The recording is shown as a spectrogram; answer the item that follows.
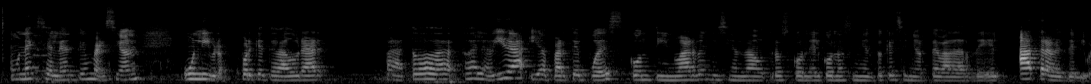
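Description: Her tone is bright and sharp at a medium pitch. The woman talks at a fairly quick pace with fairly even intonation. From Mexico, Ensenada (Baja California). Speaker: teacher and avid reader. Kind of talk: live-streamed book talk. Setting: reading room in a bookstore.

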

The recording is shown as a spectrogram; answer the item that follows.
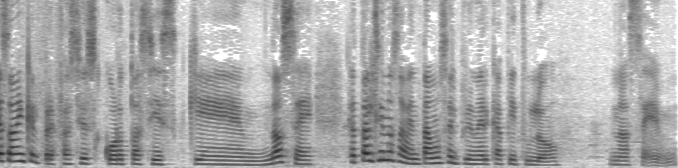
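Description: Using very wide pitch swings, a woman speaks at a moderate pace with a fairly high pitch and a dark, mellow tone. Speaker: podcaster and fiction writer. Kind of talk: reading aloud; casual chat.

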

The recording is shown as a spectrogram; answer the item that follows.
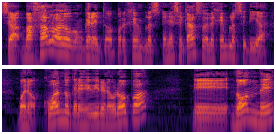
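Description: Lively intonation marks this man's fairly high voice, an unremarkable speaking voice delivered at a moderate pace. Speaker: marketing podcast host and entrepreneur. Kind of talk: casual chat.

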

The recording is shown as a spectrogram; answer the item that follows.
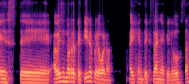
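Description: A man's voice with fairly even intonation. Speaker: podcast co-host. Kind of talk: casual chat.

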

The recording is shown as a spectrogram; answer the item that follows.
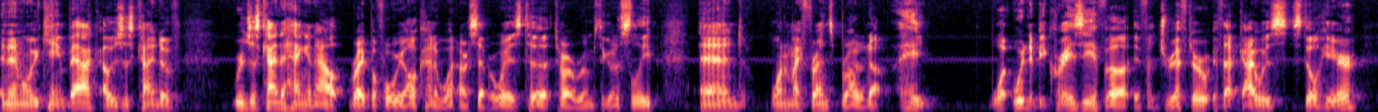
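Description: In a very clean recording over a silent background, a man speaks in an unremarkable speaking voice. His pitch is medium, his intonation fairly even, and his pace fairly quick. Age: 30s. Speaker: podcast host and bike rider. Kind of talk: casual chat. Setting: studio.

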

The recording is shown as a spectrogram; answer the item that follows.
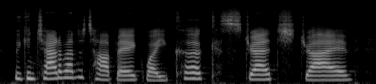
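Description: In a dry, close, echo-free recording with a silent background, a woman with an American accent speaks at a fairly high pitch with ordinary pitch variation. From US, Southern California. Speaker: podcast host, ballet dancer. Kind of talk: solo podcast introduction.

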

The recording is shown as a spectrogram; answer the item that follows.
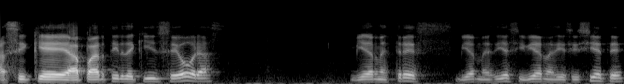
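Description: A man's medium-pitched voice, fairly even in intonation, at a very slow pace. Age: 40s. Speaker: youth football coordinator. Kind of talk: radio interview. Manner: halting.

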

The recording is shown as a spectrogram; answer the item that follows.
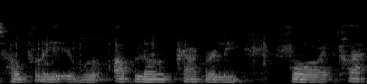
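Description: Background noise is noticeable behind a man speaking. He has a medium-pitched voice and an American accent. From Iowa, US Midwest. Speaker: university instructor. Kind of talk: recorded lecture. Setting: solo recorded video. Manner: casual, conversational.

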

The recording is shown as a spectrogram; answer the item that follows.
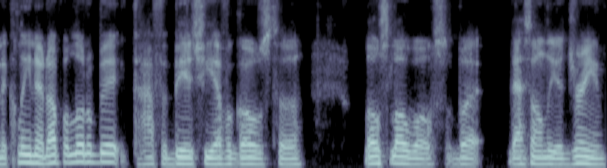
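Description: A man's medium-pitched voice at a moderate pace, with ordinary pitch variation and a quiet background. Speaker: podcast host. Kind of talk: casual sports podcast chat. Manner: animated, conversational.

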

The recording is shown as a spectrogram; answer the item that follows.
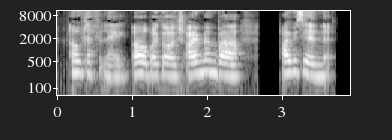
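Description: A woman with a British accent speaks in a monotone, flat intonation. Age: 20s. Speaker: personal development entrepreneur. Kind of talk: interview.

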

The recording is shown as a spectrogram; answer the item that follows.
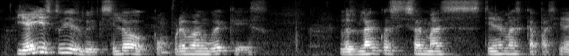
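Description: Moderate pace and ordinary pitch variation, with big swings in loudness, noticeable background noise and audible room echo. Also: man. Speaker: podcast host. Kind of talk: casual chat.

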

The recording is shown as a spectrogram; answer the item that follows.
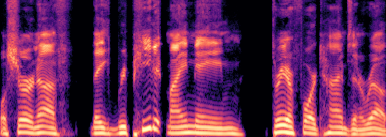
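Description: A man talks at a moderate pace and a medium pitch in an animated, energetic tone. The sound is dry and close with no echo, and the recording is very clean with a silent background. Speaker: psychic medium hosting a live chat show. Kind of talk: casual livestream chat with viewers. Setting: live video stream with chat.

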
